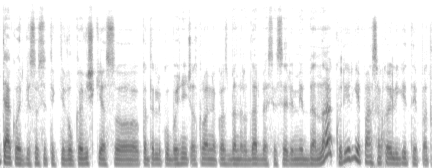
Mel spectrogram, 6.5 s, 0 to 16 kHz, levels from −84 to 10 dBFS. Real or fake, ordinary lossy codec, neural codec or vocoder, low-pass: real; AAC, 96 kbps; none; 14.4 kHz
